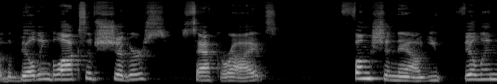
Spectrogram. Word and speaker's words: saccharides: pronounced sac arrives not Sasser ides the H is silent so it's like an S ACK AR I des so it's like saccharides and the EOC final exam whatever that might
